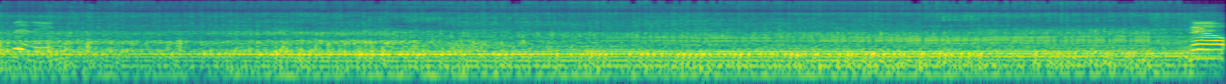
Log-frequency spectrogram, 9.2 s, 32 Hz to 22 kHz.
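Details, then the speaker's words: Echo SRM-200BE two-stroke string trimmer at rest with line spinning: small steady buzz sitting a bit high, fast idle, possibly out of carb adjustment; owner notes earlier carb issues. "the idle does seem to be a bit fast but um I'm not sure it could be out of adjustment"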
